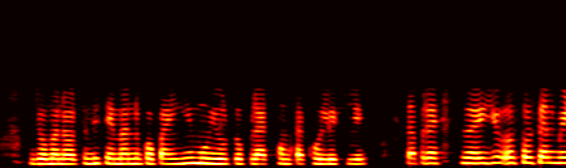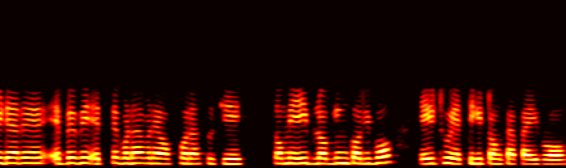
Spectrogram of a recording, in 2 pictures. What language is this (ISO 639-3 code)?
ori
